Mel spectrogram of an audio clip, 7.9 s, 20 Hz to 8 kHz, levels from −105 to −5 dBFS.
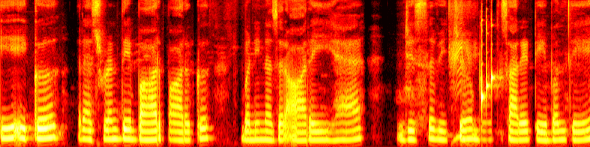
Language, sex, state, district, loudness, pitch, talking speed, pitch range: Punjabi, female, Punjab, Pathankot, -20 LUFS, 180 Hz, 130 wpm, 170-200 Hz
